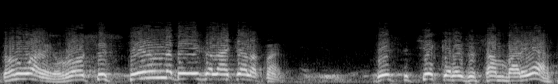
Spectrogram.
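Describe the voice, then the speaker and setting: An eager, innocent Italian immigrant in an old radio comedy. His very high voice bounces around in simple, earnest broken English with a strong Italian accent. The sound is dull and a bit noisy, like a vintage broadcast. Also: big pitch swings, normal speed. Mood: happy, chatty. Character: naive, eager, warmhearted Italian immigrant man in America.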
